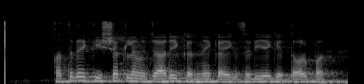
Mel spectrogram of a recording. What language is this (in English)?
Urdu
